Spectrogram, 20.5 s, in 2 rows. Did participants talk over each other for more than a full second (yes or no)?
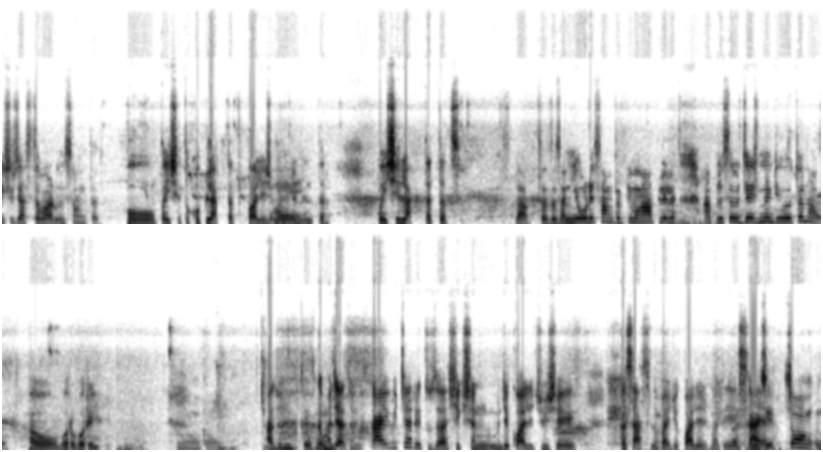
no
